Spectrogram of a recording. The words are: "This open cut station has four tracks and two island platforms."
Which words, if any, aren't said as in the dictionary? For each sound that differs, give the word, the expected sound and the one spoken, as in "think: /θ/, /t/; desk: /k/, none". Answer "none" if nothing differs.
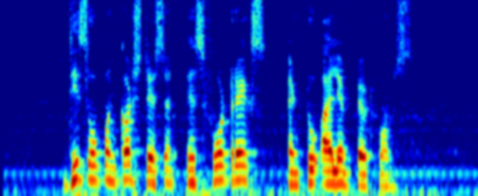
platforms: /z/, /s/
